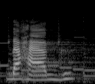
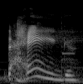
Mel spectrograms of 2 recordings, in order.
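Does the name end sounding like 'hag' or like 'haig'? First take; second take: hag; haig. First: The name ends with a short 'hag' sound. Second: The name ends with a long 'haig' sound. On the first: The speaker calls it wrong. "Is that how we pronounce it?" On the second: The speaker calls it right. "Politically incorrect pronunciation earlier"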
